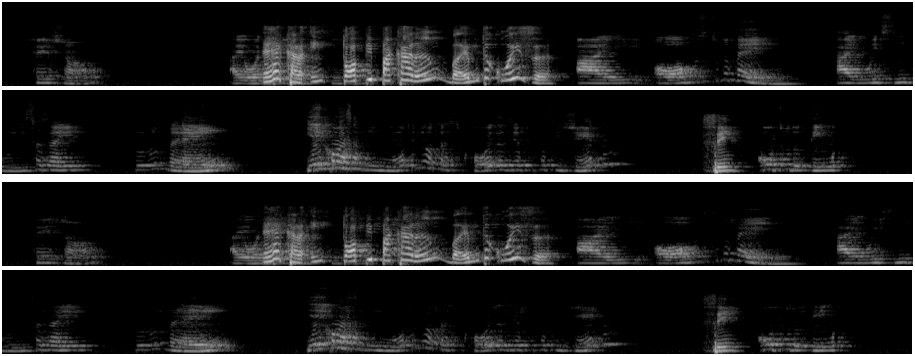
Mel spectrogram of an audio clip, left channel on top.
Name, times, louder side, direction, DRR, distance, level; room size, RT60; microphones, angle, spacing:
voice 1, 0.3-1.0 2.3-3.7 5.7-7.9 8.3-10.0 10.4-11.4 12.2-15.2 16.7-17.4, left 1 dB, 60° left, 1 dB, 6.3 m, -39 dB
voice 2, 2.6-5.5 16.1-16.5, left 3 dB, 30° left, 9 dB, 0.6 m, -24 dB
17.5 x 13.0 x 4.1 m, 0.40 s
head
